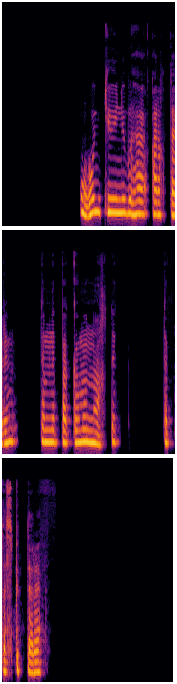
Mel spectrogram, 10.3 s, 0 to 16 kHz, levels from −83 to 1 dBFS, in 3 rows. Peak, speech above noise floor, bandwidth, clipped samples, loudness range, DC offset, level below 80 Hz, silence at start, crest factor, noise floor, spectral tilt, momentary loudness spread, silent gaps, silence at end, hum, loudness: 0 dBFS; over 75 dB; 11 kHz; under 0.1%; 6 LU; under 0.1%; -64 dBFS; 1.55 s; 18 dB; under -90 dBFS; -7.5 dB/octave; 10 LU; 3.31-3.35 s, 3.81-4.23 s, 5.58-5.63 s, 5.85-5.98 s, 6.04-6.69 s; 2.65 s; none; -16 LUFS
